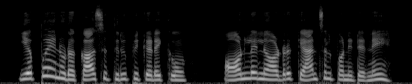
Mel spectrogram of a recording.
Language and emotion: Tamil, sad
